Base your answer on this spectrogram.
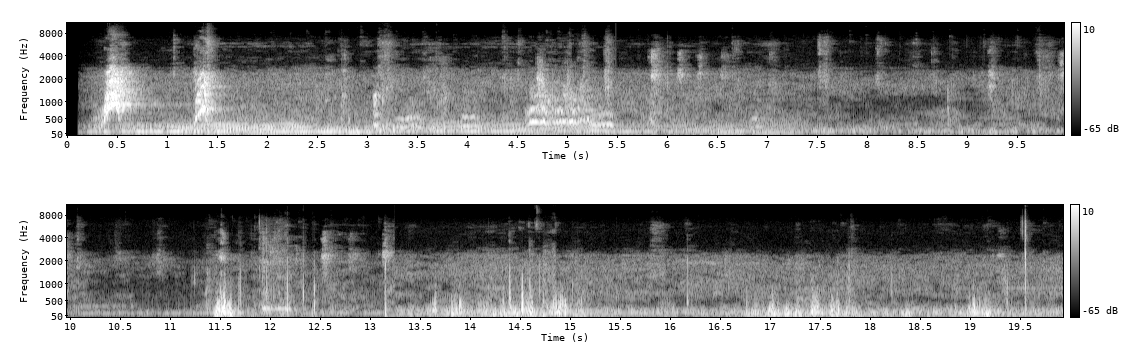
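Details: Small Yorkshire Terrier dog barking in short, sharp, irregular bursts, loudest at the start and again around the middle, with quieter yaps and low background rumble between them.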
